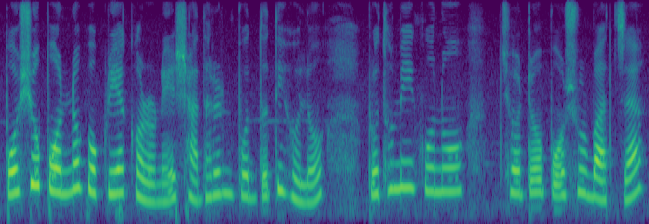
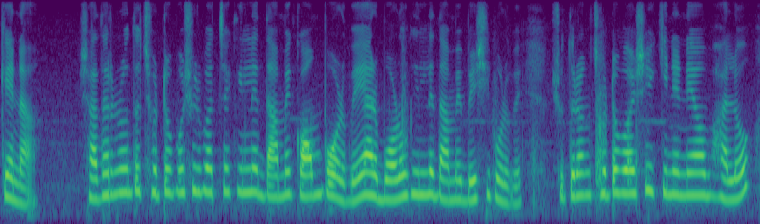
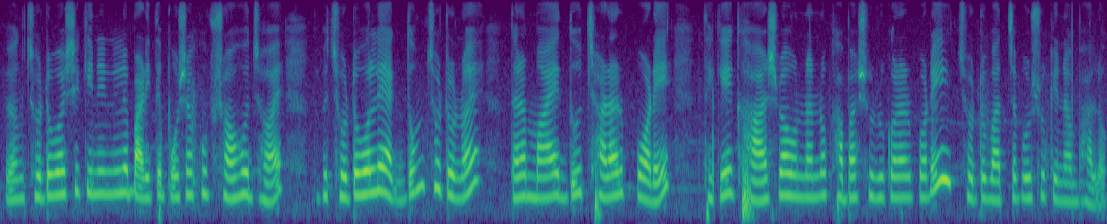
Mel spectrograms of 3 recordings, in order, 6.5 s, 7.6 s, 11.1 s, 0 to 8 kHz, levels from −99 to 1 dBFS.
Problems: background sounds at intervals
